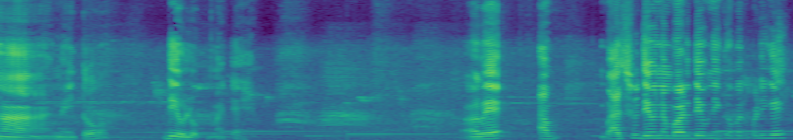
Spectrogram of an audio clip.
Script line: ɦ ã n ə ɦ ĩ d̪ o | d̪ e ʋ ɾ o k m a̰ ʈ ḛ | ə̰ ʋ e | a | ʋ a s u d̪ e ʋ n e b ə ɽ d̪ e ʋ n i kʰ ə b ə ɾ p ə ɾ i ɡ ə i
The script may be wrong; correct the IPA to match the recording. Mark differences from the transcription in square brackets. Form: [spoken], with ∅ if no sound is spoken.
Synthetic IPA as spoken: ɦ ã n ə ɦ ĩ [t̪] o | d̪ e ʋ [l] o k m a̰ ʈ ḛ | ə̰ ʋ e | a | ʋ a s u d̪ e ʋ n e b ə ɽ d̪ e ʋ n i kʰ ə b ə ɾ p ə [ɽ] i ɡ ə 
